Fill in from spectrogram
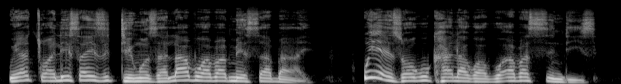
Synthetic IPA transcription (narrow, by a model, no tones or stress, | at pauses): ujaɡ͡ǀʱwalisaizid̥ʱiŋɔzalaβɔaβamɛsaβa̰ːjɔ | ujɛzwauɣukʰalaɣwaβɔaβasindʱiːsɛ̥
